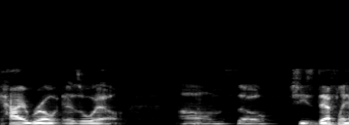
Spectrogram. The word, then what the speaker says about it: Cairo: You know, people pronounce it Cairo, like the Egyptian version. But yeah, right. It's Cairo, the only spot where people pronounce it that way, Southern Illinois.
